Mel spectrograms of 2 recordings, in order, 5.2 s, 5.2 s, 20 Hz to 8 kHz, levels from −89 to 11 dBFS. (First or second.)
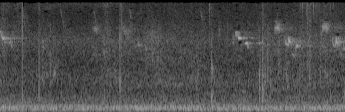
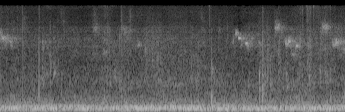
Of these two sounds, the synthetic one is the second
